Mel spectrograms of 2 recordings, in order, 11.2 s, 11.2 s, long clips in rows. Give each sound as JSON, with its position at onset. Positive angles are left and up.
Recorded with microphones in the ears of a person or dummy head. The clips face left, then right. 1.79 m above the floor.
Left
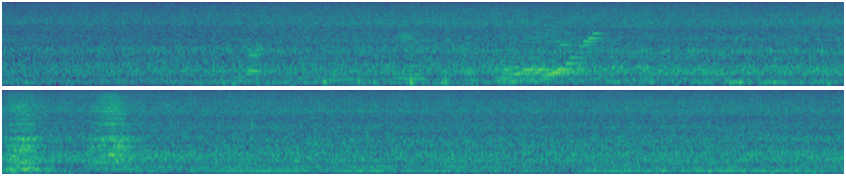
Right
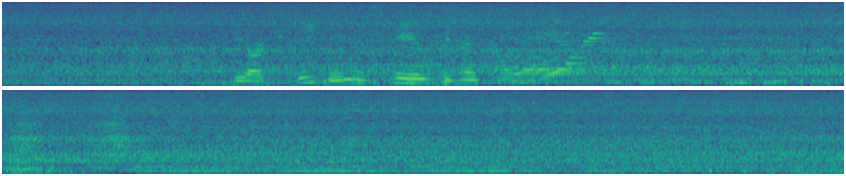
{"t": 1.5, "sound": "a man speaking", "side_deg": -50}
{"t": 3.3, "sound": "a piano", "side_deg": 5}
{"t": 5.6, "sound": "sawing", "side_deg": 75}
